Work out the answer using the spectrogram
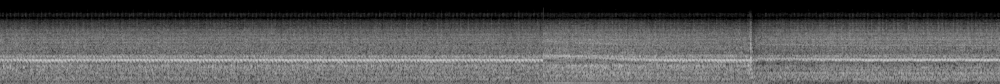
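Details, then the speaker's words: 2004 Volkswagen Beetle at idle after the A/C clutch, pulley and coil were replaced, with fans on: a steady idle under a constant mid-pitched tone and fan rush, no grinding or chatter, A/C pushing air. Normal A/C compressor operation. "Let's see if we have AC. Fans. Hey, look at that. AC. Pushing away."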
